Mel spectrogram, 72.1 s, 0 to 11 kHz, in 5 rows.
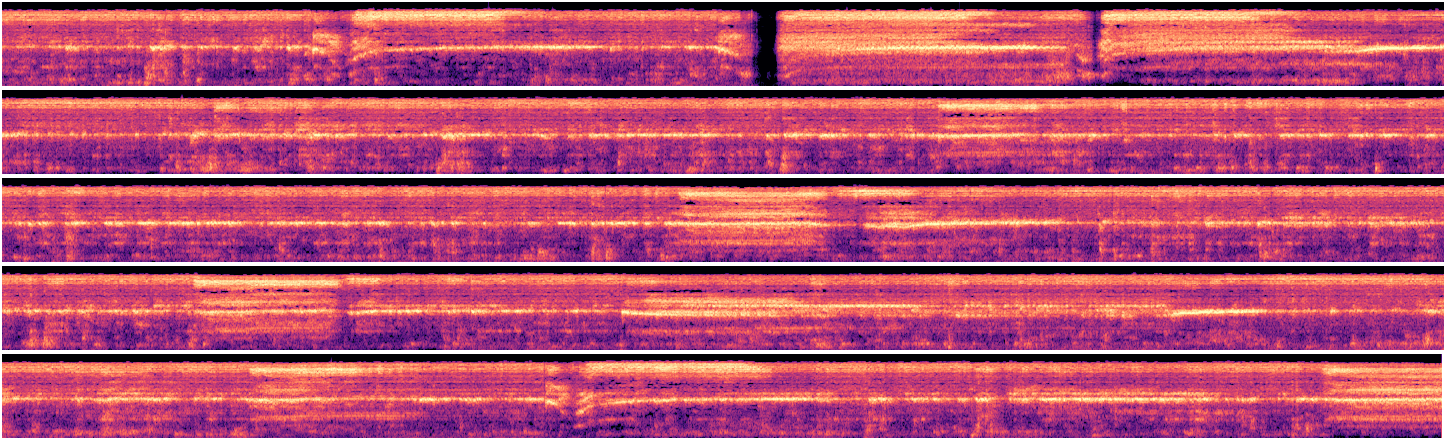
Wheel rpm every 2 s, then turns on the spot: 230, 180, 220, 160, 190, 170, 210, 230, 230, 230, 230, 230, 230, 230, 240, 230, 230, 230, 210, 230, 230, 230, 230, 230, 230, 210, 210, 220, 230, 230, 230, 190, 220, 230, 230, 220.
none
